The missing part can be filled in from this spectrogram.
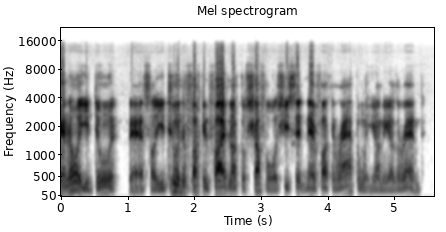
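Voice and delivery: ordinary talk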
